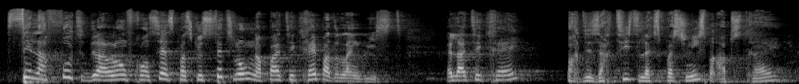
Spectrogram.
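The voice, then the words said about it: American accent speaking French. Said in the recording (French): “Moi, je suis américain. Ça fait 12 ans que j'habite en France maintenant. Donc, je parle vraiment comme ça, OK? ... C'est mon vrai accent.”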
